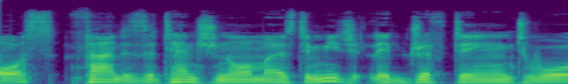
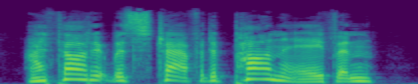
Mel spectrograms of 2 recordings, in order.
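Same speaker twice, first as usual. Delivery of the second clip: shrill, thin, piping, very high little chirrup; 7 semitones higher than usual. Narrator reading someone interrupting the speaker's address, in a shrill, thin voice. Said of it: "chirruped a shrill, thin voice".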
